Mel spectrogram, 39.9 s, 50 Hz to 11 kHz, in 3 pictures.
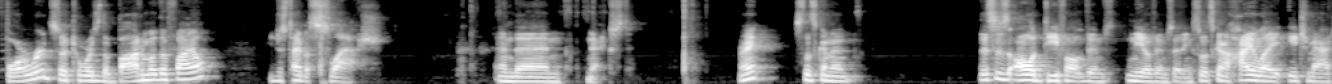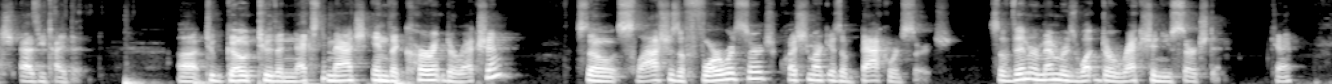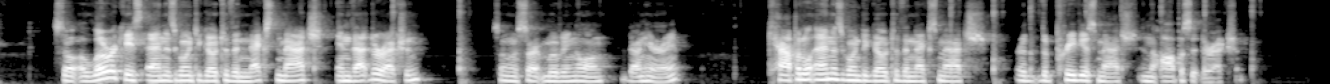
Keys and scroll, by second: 5.3-6.8 typing, 29.7-33.2 typing, 36.1-38.6 typing.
